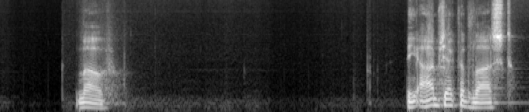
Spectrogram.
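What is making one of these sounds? An elderly man speaks calmly into a close microphone.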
